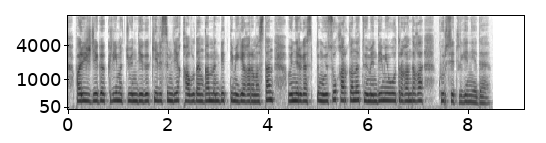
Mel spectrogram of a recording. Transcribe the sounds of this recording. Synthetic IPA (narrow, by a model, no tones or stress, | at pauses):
pʰɑɾijʒd̪e̞ɡʲɪklʲijmat̪ʒɵnɪnd̪e̞ɡʲɪkʲʰe̞lɪsɪmd̪e̞qʰɑbəlˠd̪ɑɴʁɑnmɪnd̪e̞t̪ːe̞me̞ɡʲe̞qʰɑɾɑmɑst̪ɑnwɵne̞ɾkʲæsɪ̥p̚t̪ɪŋwɵsuqʰɑɾqənət̪ʰɵme̞nd̪e̞me̞jwo̞t̪əɾʁɑnd̪əʁəkʲʰɵɾse̞t̪ɪlɡʲe̞ne̞d̪ɪ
